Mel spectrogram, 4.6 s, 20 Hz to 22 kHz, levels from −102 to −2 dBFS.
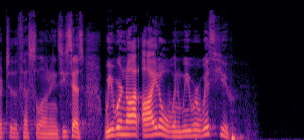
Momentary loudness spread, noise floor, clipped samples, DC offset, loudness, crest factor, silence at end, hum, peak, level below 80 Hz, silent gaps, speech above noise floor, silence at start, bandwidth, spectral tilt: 14 LU; -79 dBFS; under 0.1%; under 0.1%; -32 LUFS; 20 dB; 0.95 s; none; -12 dBFS; -52 dBFS; none; 47 dB; 0 s; 16 kHz; -6 dB/octave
